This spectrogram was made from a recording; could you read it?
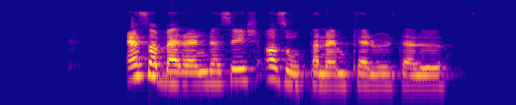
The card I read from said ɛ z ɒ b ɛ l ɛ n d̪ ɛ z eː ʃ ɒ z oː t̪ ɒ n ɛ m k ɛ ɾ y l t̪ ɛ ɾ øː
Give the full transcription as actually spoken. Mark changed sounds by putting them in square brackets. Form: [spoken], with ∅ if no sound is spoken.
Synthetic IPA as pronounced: ɛ z ɒ b ɛ [ɾ] ɛ n d̪ ɛ z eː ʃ ɒ z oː t̪ ɒ n ɛ m k ɛ ɾ y l t̪ ɛ [l] øː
